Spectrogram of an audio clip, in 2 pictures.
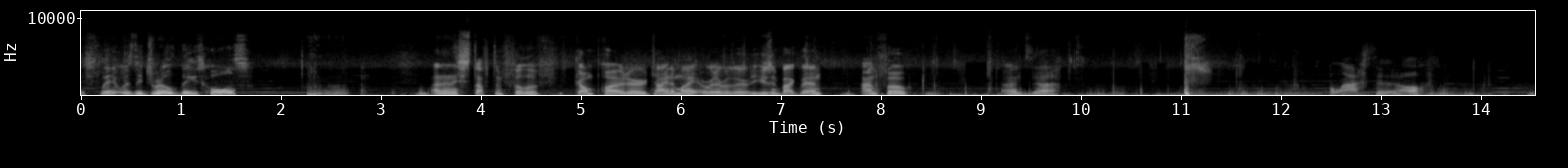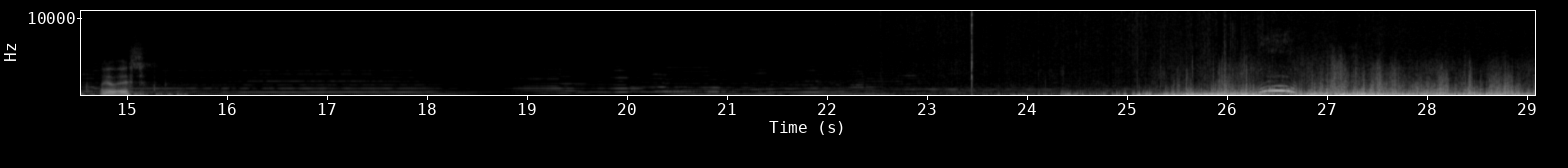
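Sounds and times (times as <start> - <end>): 
speech: 0.0 - 2.8, 3.4 - 9.9, 12.6 - 13.8, 14.7 - 15.3
person exclaiming: 2.2 - 2.7, 26.3 - 26.8
strong wind gusts buffeting the microphone by a slate quarry cliff: 3.2 - 3.6, 6.2 - 15.6, 24.2 - 29.0.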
